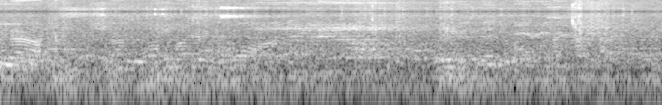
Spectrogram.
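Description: Hockey play at the far end of an indoor rink, echoing in the hall: players' voices calling, with scattered clacks of sticks and puck.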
